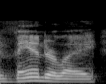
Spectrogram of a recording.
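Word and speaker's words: Wanderlei: spell w n d but it's pronounced with a V so you say vanderlay but like his nickname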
